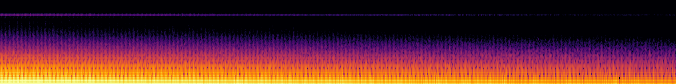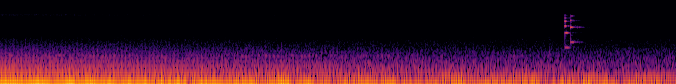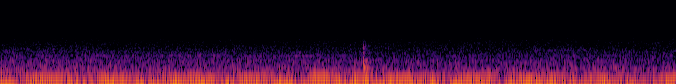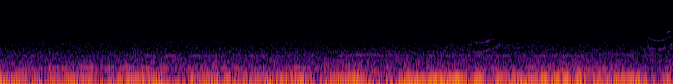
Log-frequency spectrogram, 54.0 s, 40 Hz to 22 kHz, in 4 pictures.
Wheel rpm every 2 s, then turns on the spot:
0, 0, 0, 0, 0, 0, 0, 0, 0, 0, 0, 0, 0, 0, 0, 0, 0, 0, 0, 0, 0, 0, 0, 0, 0, 0, 0.
none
